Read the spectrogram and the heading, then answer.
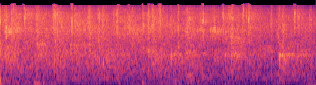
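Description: A crowd applauds steadily, a dense wash of many hands clapping at an even, fairly loud level for a couple of seconds without a break.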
